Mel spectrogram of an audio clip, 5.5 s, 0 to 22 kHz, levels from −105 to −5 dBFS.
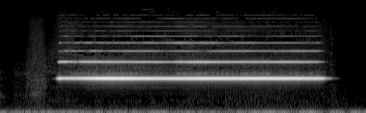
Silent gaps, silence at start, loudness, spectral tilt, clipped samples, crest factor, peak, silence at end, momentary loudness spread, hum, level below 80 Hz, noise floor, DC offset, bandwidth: none; 0.85 s; -19 LUFS; 3.5 dB/octave; under 0.1%; 10 dB; -12 dBFS; 0.6 s; 11 LU; none; -68 dBFS; -67 dBFS; under 0.1%; 7.2 kHz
